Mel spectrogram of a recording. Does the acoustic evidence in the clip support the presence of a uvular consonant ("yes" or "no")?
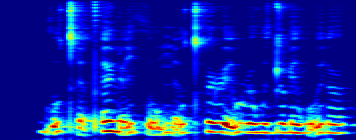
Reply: no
